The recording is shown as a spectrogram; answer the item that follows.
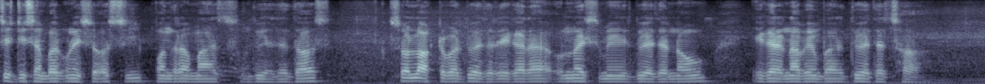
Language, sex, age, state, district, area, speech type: Nepali, male, 45-60, West Bengal, Jalpaiguri, rural, spontaneous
